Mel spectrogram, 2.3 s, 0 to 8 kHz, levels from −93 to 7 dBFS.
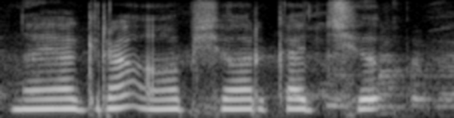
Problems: background sounds at intervals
